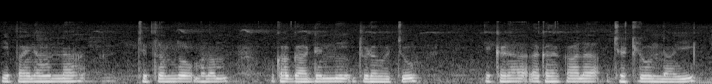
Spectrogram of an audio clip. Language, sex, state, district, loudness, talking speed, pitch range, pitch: Telugu, male, Telangana, Hyderabad, -13 LUFS, 110 wpm, 135-140 Hz, 135 Hz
